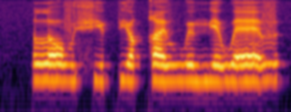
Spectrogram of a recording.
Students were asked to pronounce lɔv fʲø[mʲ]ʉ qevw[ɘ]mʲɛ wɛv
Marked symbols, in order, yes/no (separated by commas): no, no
